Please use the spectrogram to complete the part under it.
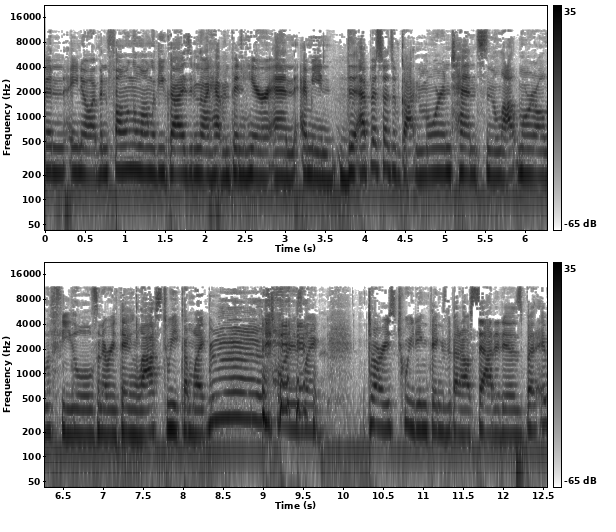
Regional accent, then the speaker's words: New York, United States; I was thinking of pizza, but I'm the New Yorker who calls it a pie, and I confuse people when I order pizza out here.

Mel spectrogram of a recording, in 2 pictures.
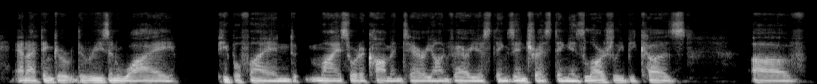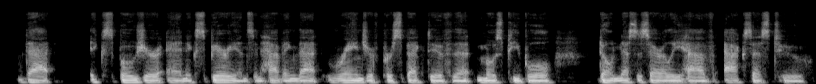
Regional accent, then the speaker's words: England, United Kingdom; born there; also born or lived in Saudi Arabia; my family's originally from Nigeria. Then, of course, I was born in England and I've lived in the UK now for a long time. I'm British by nationality.

